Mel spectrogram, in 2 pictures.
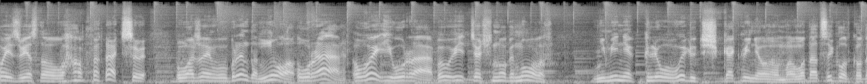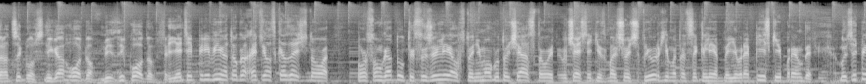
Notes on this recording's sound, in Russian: Записано с 1 по 3 декабря на месте событий - Москва, Краснопресненская наб., 14, ЦВК «Экспоцентр». Выставка «Поехали 2023».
